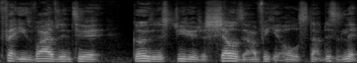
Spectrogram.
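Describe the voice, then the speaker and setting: Medium pitch from a man, moderately paced, with a dark, mellow tone. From London. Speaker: music producer. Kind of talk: casual interview chat.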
